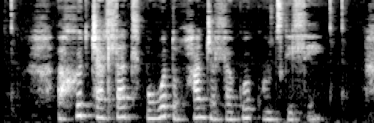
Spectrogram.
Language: Mongolian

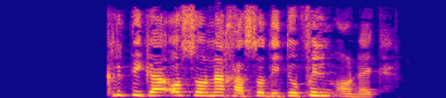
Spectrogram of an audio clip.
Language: Basque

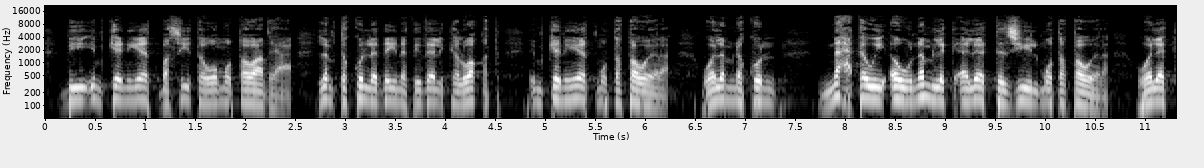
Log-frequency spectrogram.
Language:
Arabic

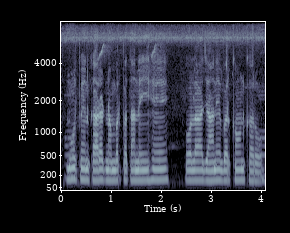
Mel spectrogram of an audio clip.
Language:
Chhattisgarhi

